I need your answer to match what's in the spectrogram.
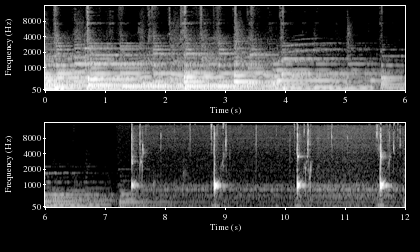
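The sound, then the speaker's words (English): Music fades out, then maple sap drips slowly and steadily in a sugar bush in rural Quebec, a few distinct plinks spaced about a second and a half apart in otherwise quiet surroundings. “Imagine sap dripping in a sugar bush in rural Quebec.”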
